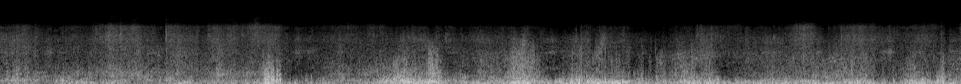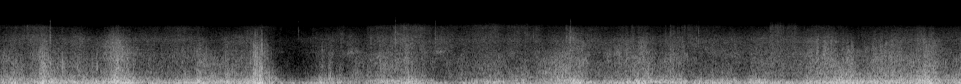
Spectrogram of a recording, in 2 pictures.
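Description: Wind rumbles against a helmet microphone.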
